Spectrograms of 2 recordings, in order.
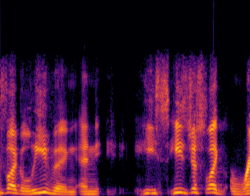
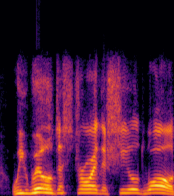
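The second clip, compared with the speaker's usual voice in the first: imitated scream, acted and loud. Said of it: "Hugo Weaving just starts screaming".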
